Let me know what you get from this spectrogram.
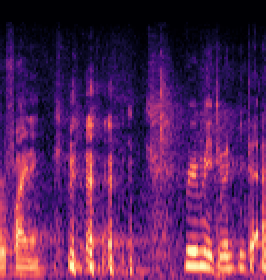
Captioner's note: all laugh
